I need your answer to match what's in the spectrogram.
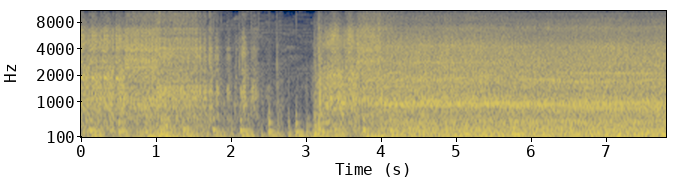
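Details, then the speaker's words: Mitsubishi Sigma with new 32/36 Weber carburettor, coolant-in-intake issue fixed: engine catches, stumbles and sags nearly stalling, picks up unevenly, runs only with brake cleaner sprayed in; suspected fuel starvation, bowls to be checked. "It sounds like it's not getting enough fuel because it starts dying. When I put the brake cleaner in, it runs."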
